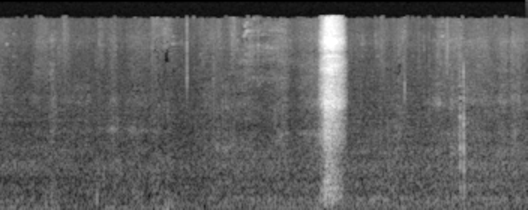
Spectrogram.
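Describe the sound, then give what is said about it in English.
A dog gives one sharp sniff that stands out against a quiet background, followed about a second later by a fainter second sniff. No one speaks. “No sniff.”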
